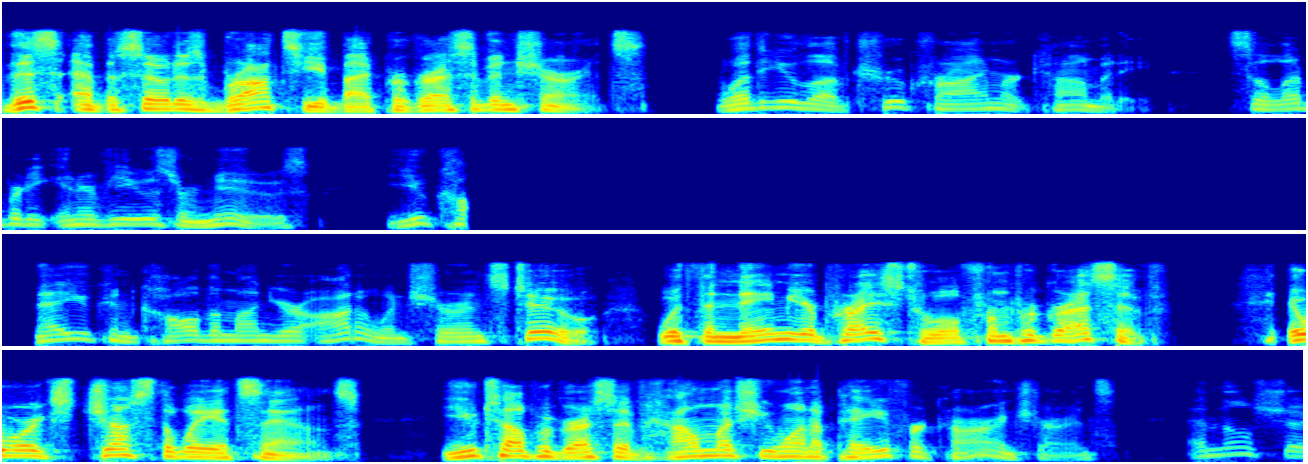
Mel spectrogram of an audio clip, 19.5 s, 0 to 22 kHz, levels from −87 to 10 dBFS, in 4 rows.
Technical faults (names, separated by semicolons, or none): audio dropout to silence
